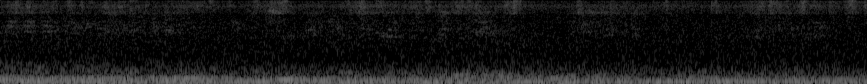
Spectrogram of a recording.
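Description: Yarn rustles softly as a crochet hook pulls it through loops.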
